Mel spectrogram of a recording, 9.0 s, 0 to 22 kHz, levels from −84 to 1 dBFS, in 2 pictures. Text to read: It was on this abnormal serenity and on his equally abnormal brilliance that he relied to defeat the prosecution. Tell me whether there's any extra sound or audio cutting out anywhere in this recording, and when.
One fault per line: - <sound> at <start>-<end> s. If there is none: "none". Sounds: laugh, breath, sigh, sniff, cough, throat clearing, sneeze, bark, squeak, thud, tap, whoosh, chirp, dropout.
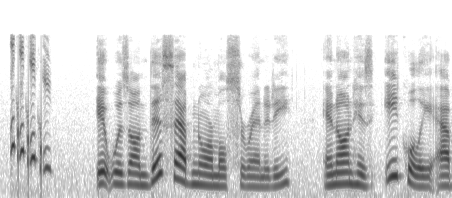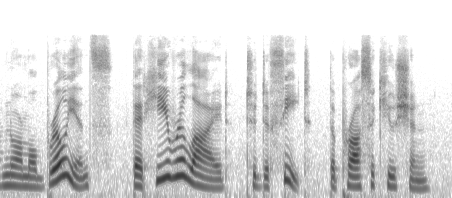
- chirp at 0.1-0.6 s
